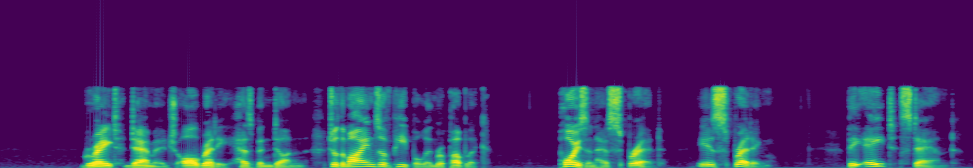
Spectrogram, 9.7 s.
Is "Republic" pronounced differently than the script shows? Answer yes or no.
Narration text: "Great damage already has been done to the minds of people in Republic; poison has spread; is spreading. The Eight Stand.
no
